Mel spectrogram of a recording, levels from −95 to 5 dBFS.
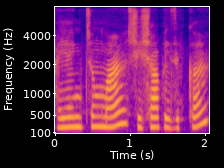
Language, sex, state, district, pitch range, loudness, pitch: Wancho, female, Arunachal Pradesh, Longding, 220-235 Hz, -17 LUFS, 225 Hz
